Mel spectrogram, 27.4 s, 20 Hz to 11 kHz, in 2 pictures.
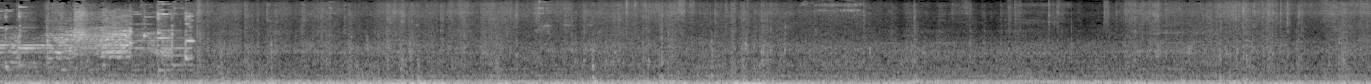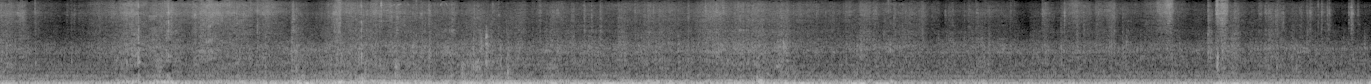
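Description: Low, steady rumble of a Toyota Hilux's 2.8-litre diesel engine and tyres driving over a rough dirt track, heard from inside the cabin, with a few knocks from bumps.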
